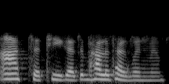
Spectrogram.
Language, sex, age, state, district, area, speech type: Bengali, female, 30-45, West Bengal, Darjeeling, urban, conversation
